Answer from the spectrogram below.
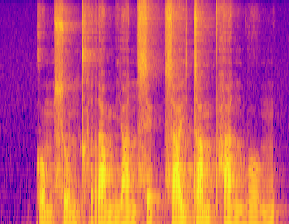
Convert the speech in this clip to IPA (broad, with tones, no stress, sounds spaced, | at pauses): k o˧ m s u˩˦ n kʰ r a˨˩ m j a˧ n s e˨˩ k̚ s a˥˩ j d a˥˩ m pʰ a˧ n b o˩˦ m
